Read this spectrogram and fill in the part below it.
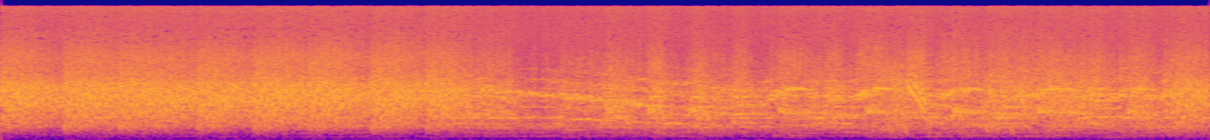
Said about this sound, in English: Opening volley of gunfire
